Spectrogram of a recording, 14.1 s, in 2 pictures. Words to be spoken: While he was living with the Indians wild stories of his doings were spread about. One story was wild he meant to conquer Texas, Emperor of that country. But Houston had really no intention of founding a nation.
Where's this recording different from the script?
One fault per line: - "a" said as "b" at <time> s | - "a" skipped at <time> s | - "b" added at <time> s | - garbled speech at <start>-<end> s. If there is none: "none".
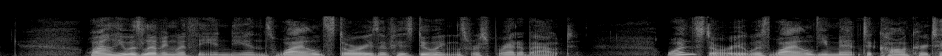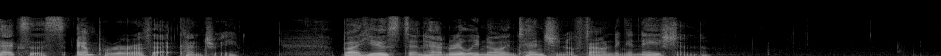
none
